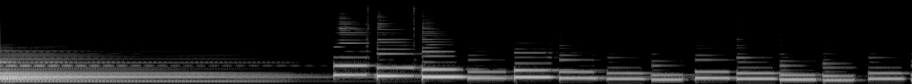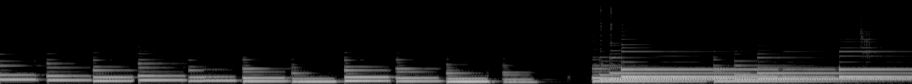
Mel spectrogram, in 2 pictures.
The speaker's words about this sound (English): So what I'm going to do is slowly play a few tones from each back and forth, four notes of each, and then I'm going to play a chord here. So D minor seven.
